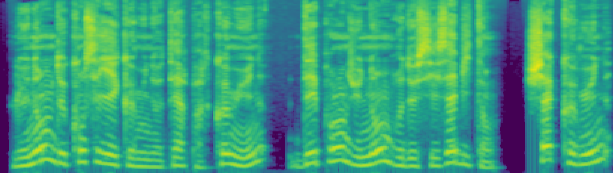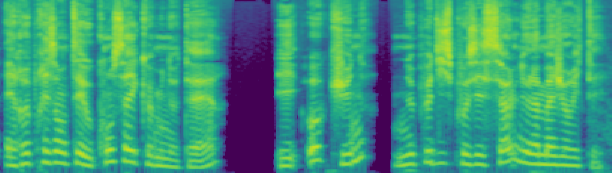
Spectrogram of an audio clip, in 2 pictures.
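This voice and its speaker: Woman narrator, scripted explainer read, clear and measured, mid-range voice. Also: medium pitch, darkish tone, no echo, clean studio sound.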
